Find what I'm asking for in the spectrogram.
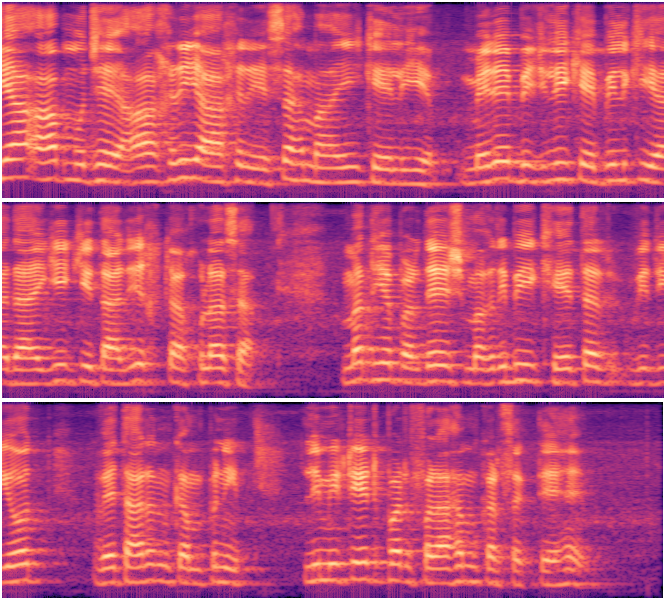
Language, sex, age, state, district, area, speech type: Urdu, male, 18-30, Bihar, Purnia, rural, read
